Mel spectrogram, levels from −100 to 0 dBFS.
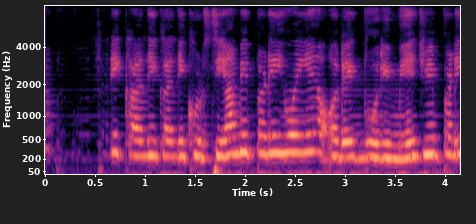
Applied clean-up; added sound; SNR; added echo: neural mask model DeepFilterNet 3.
